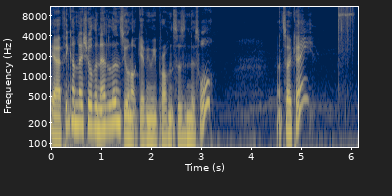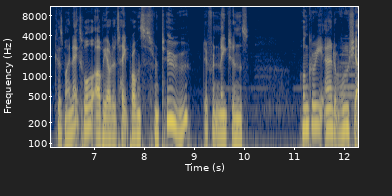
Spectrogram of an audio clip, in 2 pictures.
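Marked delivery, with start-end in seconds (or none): 11.1-12.3 purposely silly, deliberately goofy delivery. Naming the nations to take provinces from next war: purposely silly delivery. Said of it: "I am purposely being silly when I say it like that".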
